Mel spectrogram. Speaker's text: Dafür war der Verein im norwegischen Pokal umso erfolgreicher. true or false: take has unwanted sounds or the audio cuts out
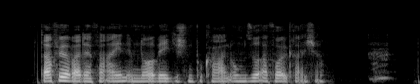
true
